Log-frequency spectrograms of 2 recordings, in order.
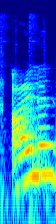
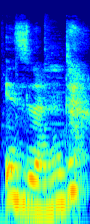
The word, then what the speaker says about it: island: Island is spelt with an S after the I, so this would sound really strange if we pronounced it. It would be Island. And that doesn't really sound very good, so we don't pronounce the S, we just say Island.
